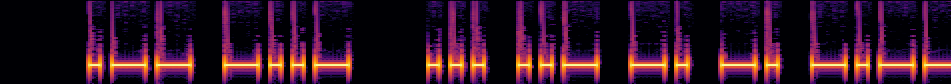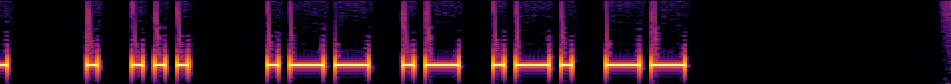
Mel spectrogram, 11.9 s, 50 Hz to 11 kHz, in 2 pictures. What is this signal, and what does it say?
Morse code, heard as a keyed tone, about 17 wpm, 700 Hz. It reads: WX SUNNY ES WARM
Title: Speed-Racing Common QSO Phrases - 17wpm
